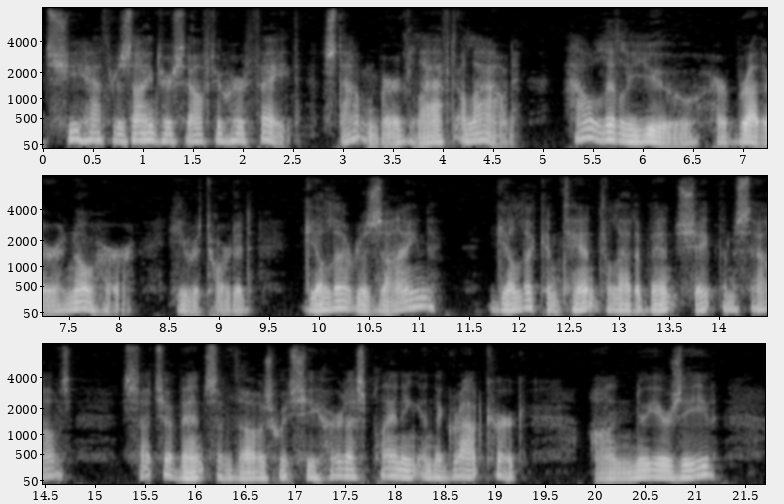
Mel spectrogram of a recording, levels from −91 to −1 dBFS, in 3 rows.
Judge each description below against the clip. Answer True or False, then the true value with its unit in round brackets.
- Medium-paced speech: False (125 wpm)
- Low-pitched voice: True (95 Hz)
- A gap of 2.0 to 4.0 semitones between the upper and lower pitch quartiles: False (4.6 semitones)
